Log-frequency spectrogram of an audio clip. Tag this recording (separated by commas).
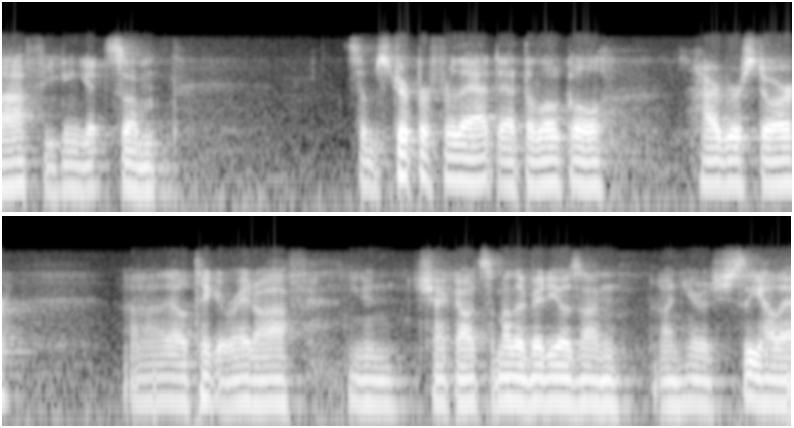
Speech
